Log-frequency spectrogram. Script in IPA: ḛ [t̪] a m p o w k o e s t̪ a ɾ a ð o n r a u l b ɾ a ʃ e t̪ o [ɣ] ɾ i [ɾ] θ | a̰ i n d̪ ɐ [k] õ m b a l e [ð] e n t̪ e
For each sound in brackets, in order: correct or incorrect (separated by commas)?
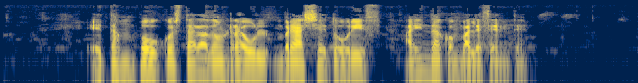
correct, incorrect, incorrect, correct, incorrect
